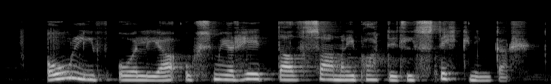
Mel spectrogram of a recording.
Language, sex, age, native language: Icelandic, male, 11, Icelandic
